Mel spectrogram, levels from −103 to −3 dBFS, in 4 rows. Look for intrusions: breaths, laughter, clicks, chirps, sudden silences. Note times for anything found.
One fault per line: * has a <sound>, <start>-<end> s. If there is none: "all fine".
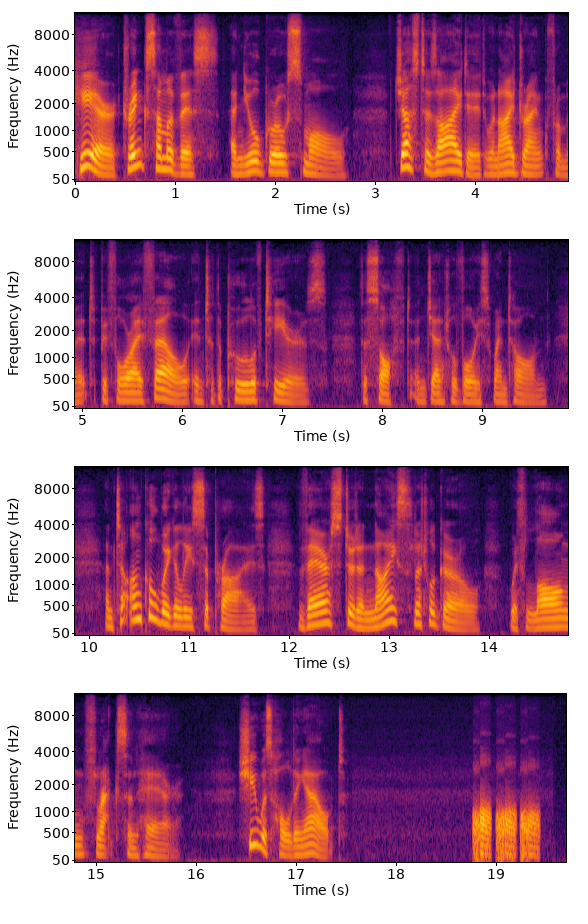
* has a laugh, 18.8-19.4 s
